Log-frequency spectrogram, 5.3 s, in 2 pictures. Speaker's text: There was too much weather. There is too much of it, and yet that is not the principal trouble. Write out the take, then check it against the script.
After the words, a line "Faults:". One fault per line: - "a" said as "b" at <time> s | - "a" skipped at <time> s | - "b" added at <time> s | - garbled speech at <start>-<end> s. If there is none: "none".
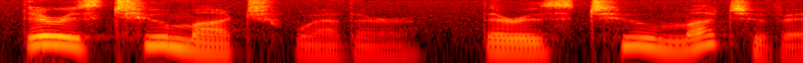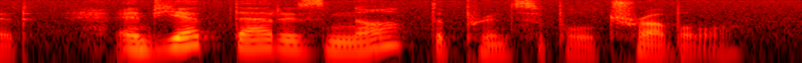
There is too much weather. There is too much of it, and yet that is not the principal trouble.
Faults:
- "was" said as "is" at 0.2 s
